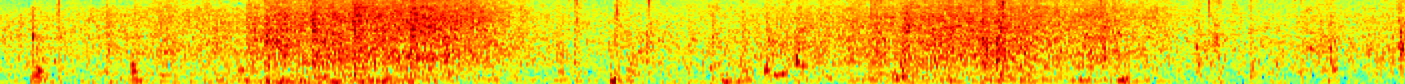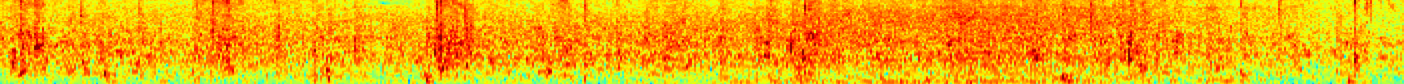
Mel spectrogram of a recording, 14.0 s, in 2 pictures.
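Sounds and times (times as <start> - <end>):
knocks on boat: 0.0 - 10.0
water sloshing against boat: 0.0 - 14.0
wind on microphone: 0.0 - 14.0.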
